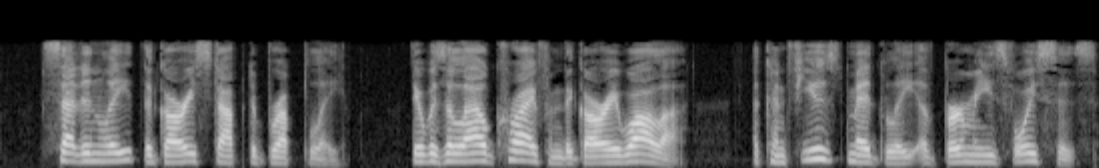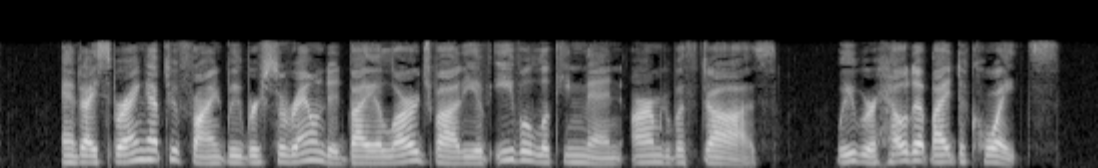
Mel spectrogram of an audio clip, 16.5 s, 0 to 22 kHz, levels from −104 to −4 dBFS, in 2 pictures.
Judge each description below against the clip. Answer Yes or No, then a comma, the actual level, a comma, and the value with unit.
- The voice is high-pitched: No, medium, 165 Hz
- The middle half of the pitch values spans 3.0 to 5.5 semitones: Yes, average, 3.7 semitones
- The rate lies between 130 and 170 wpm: Yes, average, 165 wpm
